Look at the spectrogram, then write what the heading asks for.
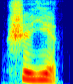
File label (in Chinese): "事业", Chinese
